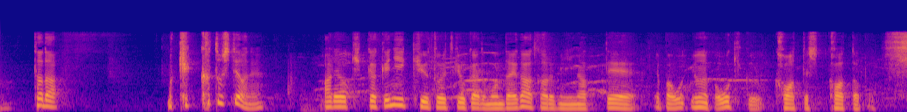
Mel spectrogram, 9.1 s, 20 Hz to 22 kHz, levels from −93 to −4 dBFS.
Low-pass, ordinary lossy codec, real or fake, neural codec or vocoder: none; none; real; none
